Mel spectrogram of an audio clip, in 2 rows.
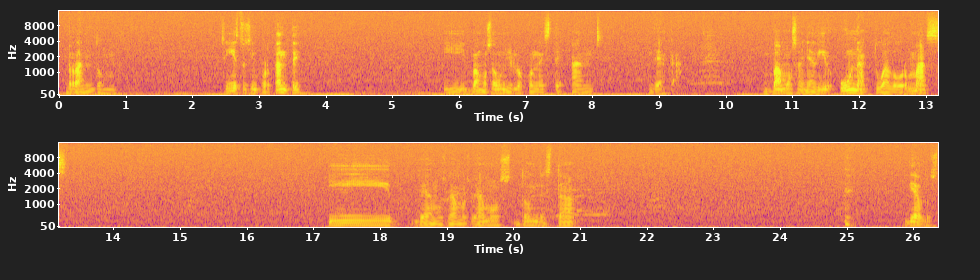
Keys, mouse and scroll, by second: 6.4-8.0 drag, 8.5-9.5 middle drag, 9.9-10.7 middle drag, 15.2 click, 16.1 click.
